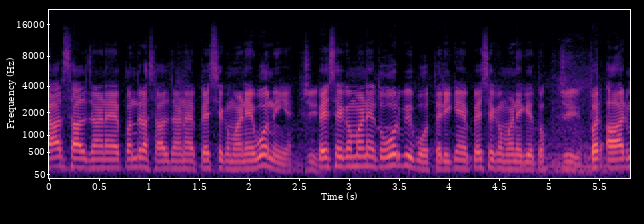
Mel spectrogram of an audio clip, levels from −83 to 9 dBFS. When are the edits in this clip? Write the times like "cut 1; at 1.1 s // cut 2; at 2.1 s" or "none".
none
